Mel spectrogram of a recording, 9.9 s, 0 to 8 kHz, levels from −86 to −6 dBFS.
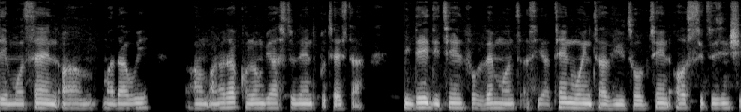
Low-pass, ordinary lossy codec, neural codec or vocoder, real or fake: none; none; none; real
